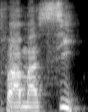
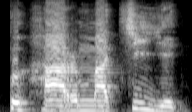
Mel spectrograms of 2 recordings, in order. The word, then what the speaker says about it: pharmacie: Et pourtant, on prononce pharmacie, mais il y a un E à la fin. Et si tu dis à un roumain de prononcer le mot pharmacie, tel qu'il est écrit en français, il va te dire pharmacie. Parce qu'il va prononcer aussi le E final.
